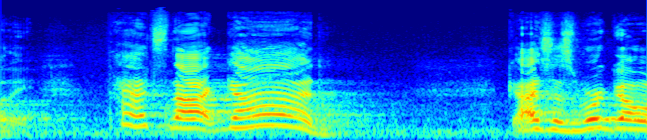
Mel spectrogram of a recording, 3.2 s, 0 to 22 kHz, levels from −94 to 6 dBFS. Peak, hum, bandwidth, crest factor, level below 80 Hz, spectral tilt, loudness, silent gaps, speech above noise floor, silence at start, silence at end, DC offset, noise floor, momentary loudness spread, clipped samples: -2 dBFS; none; 15.5 kHz; 20 dB; -64 dBFS; -4 dB/octave; -21 LUFS; none; 31 dB; 0 s; 0 s; under 0.1%; -50 dBFS; 18 LU; under 0.1%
